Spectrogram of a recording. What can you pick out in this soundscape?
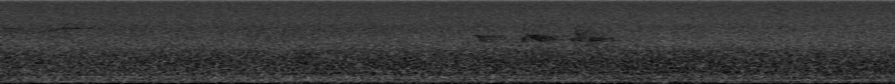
Eastern Wood-Pewee, Scarlet Tanager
